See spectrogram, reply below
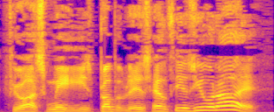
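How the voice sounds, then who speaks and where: Husky, courteous older English solicitor. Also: male voice, on the high side, sing-song, fast talker. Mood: confiding. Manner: courteous, hesitant, dry. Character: polite, discreet, dry older male family solicitor. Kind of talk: radio drama acting.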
